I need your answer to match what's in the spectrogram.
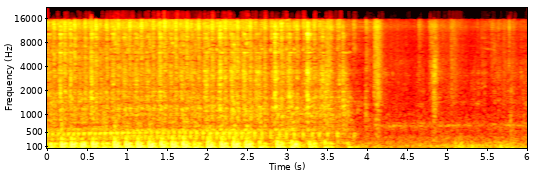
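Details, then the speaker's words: Craftsman 5 hp Briggs & Stratton minibike with CVT belt drive, reassembled with anti-seize, red grease and an overly soft spring removed, on a test ride at only half throttle: it thumps along and picks up cleanly with no slipping or surging; working great. "Oh, it's working great. Yeah. I wasn't even full throttle there. That was only half throttl"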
